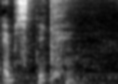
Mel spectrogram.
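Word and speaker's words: EBCDIC: ada Asci dan ada esdik ya dibacanya esdik kemudian yang keempat adalah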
